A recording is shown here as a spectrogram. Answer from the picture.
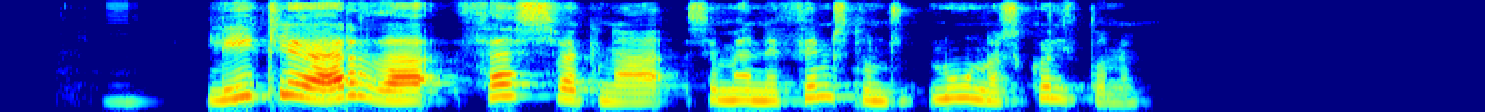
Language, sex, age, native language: Icelandic, female, 30-39, Icelandic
